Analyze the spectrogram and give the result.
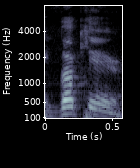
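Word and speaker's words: Vaquer: Yeah, Stephanie Valcare. Valcare. Yeah, drop the L. Just drop the L. Valcare.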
